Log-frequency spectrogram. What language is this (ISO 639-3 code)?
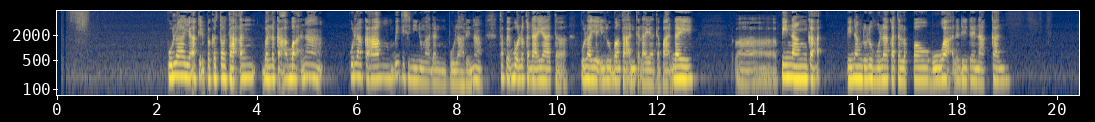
xkl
